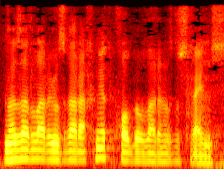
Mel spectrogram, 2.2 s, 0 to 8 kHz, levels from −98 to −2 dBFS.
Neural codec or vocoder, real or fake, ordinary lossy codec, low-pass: autoencoder, 48 kHz, 32 numbers a frame, DAC-VAE, trained on Japanese speech; fake; MP3, 32 kbps; 7.2 kHz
